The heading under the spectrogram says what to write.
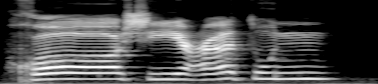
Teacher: So we're going to prolong letter kha up to 2 counts, and the remaining letters will be 1 count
